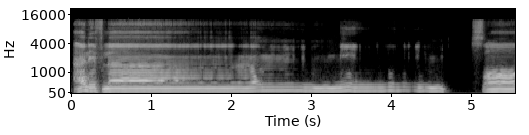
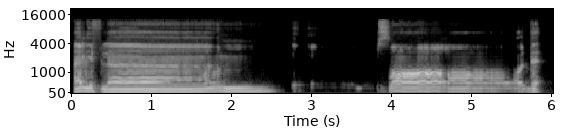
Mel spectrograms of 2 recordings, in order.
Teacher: shad itu huruf akhirnya bunyi adalah huruf dal dan disukunkan ya karena kita wakaf maka dikasih hukumnya itu qalqalah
